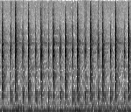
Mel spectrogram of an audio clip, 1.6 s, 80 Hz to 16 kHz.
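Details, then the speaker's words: Guitar with a high 13th fret causing buzz; a small straightedge rocks on the raised fret, giving crisp regular clicking about six times a second, before leveling and crowning. "so you could easily hear it buzzing but you can also with a little bitty straightedge we can put it on there if you can see that it's actually the 13th fret here it's rocking"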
